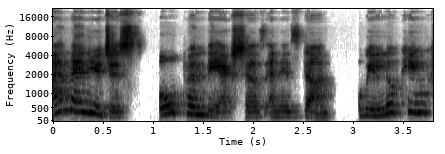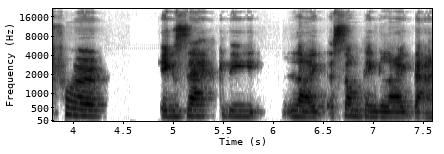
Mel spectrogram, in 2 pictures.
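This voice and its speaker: A woman speaks at a fairly slow pace in a Hungarian accent. Her pitch makes very wide swings. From Hungary. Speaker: energy healing instructor. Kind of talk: workshop instruction. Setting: video call. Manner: halting.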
